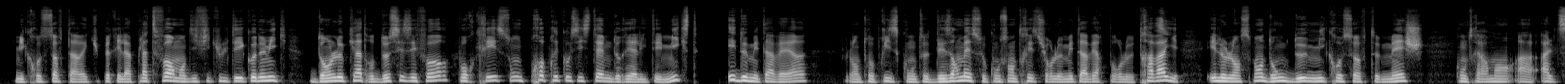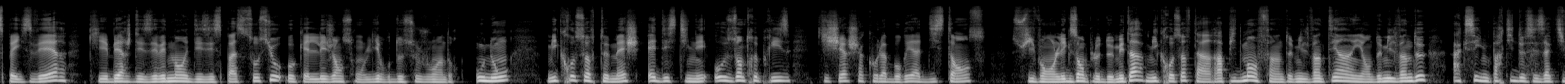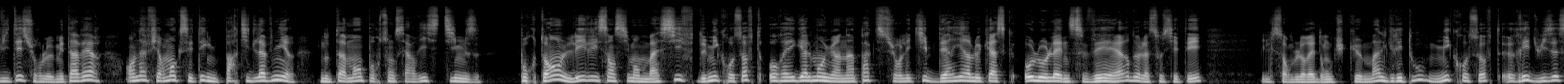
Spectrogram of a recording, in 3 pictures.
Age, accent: 20-39, French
